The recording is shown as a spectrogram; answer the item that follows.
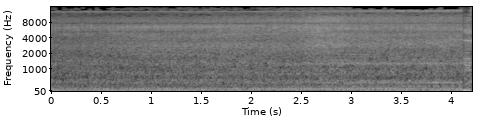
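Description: Truck engine running steadily with road noise, heard from inside the cab while driving.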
